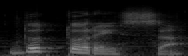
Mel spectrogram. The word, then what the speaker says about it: dottoressa: parola fa eccezione cresima anche le desinenze in essa richiedono una pronuncia chiusa si dice stessa lessa leonessa dottoressa baronessa contessa e così via a proposito si dice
